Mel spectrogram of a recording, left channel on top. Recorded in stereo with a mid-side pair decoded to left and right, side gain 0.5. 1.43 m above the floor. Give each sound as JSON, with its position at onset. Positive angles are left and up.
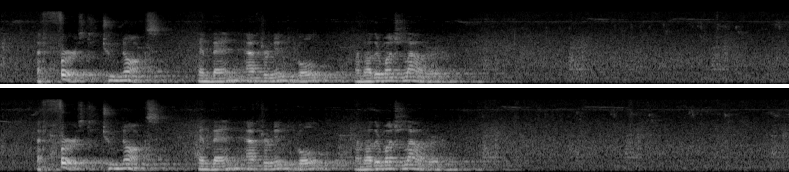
{"t": 0.4, "sound": "a man speaking", "azimuth_deg": 0, "distance_m": 0.7}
